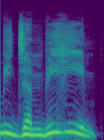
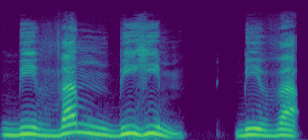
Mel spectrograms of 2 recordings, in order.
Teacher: Bukan Jambi. Kalau Jambi tengah lidah yang naik ke atas. Ini mah ujung lidah ke belakang gigi.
